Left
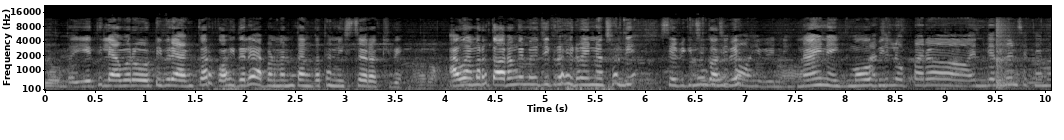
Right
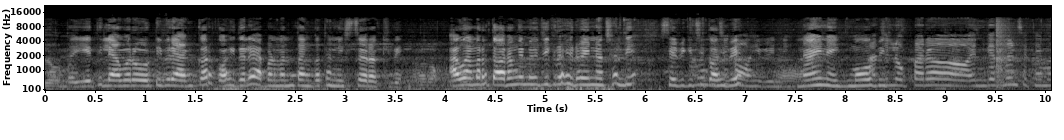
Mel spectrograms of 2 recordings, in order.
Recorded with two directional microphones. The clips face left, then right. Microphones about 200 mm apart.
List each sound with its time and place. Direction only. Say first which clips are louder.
0.3 s a woman's voice: left 1 dB; centre (ahead or behind)
8.2 s a man's voice: left 2 dB; 20° left (ahead or behind)
8.7 s a woman's voice: even; 10° left (ahead or behind)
